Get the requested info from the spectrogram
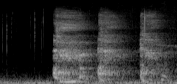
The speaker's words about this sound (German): Darf ich kurz husten?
